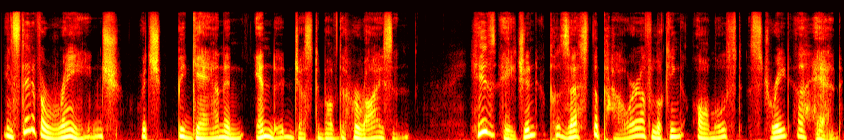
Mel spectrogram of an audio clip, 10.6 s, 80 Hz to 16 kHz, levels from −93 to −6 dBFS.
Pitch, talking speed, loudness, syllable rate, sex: 150 Hz, 125 wpm, -18 LUFS, 4.1 syllables/s, male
